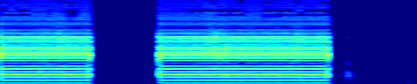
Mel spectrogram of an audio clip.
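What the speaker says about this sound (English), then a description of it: "we have the Bible buzzer, the Bible BS buzzer" Two loud, harsh electronic buzzes, the first short and the second longer, separated by a brief silence.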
